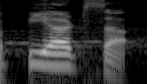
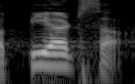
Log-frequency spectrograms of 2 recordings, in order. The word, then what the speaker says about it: piazza: इसका प्रोनाउंसिएशन होगा पियाट्सा, पी के बाद में आ की साउंड और फिर ट की साउंड, फिर सा, पियाट्सा।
